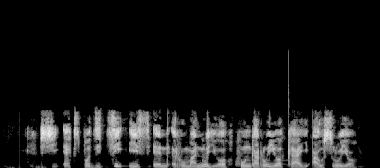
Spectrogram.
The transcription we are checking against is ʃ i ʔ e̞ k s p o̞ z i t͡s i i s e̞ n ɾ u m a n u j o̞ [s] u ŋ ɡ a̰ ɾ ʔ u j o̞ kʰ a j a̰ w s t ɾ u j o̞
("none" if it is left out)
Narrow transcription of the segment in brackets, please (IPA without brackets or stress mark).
h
